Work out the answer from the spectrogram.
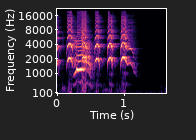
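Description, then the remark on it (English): A duck call on a bellows-driven larynx model, used as a sound effect, squeaks four times in quick succession, loud and reedy with a high, nasal, quacking pitch; the bursts come in an uneven rhythm, the second one longest, then fade out. “That's my respiratory system larynx model of a bellows and a duck call.”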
